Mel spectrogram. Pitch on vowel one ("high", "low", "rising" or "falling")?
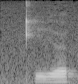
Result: low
